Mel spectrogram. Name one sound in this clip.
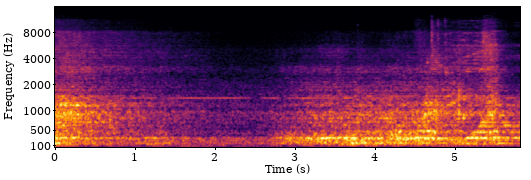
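Wind rushes loudly, dipping midway and swelling louder toward the end.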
